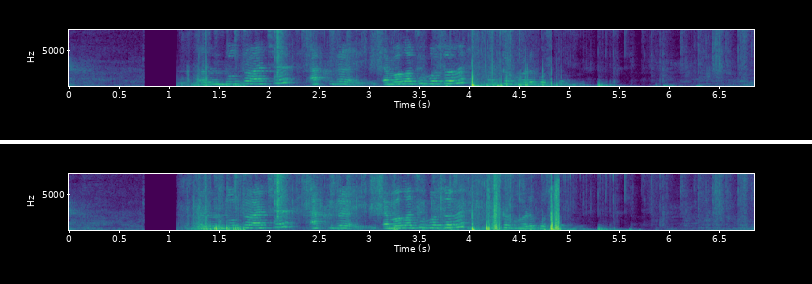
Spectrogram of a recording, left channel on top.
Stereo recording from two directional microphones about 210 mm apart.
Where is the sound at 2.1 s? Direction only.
15° left (ahead or behind).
